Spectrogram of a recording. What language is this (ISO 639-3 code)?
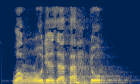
ara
